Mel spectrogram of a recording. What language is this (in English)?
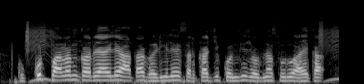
Marathi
